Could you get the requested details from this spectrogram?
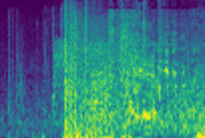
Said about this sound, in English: Oh, I shot him and then he hit his head on a rock.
